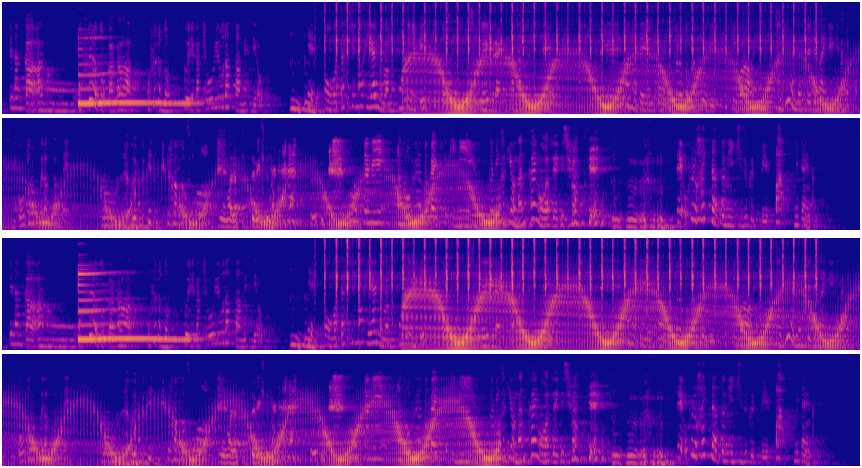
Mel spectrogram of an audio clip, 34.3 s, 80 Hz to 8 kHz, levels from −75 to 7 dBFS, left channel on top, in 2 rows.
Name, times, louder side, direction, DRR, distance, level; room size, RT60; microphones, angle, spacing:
voice 1, 0.1-2.6 2.9-3.4 3.6-5.2 6.1-11.4 11.9-15.1 15.5-18.5 20.4-21.7 22.3-23.1 23.7-29.2 30.7-33.5, left 1 dB, 55° left, 2 dB, 2.1 m, -38 dB
sound 1, 1.5-4.0, right 2 dB, 70° right, 1.0 m, -23 dB
voice 2, 5.8-6.3 9.6-9.9 11.8-11.9 15.5-15.6 19.2-20.1 21.5-22.3 23.3-23.6 25.3-25.6 29.3-30.4 33.2-33.4, equal, 15° left, 4 dB, 1.1 m, -36 dB
sound 2, 6.2-16.3, right 6 dB, 25° right, 0.7 m, -26 dB
sound 3, 8.0-27.1, right 3 dB, 85° right, 0.8 m, -29 dB
24.5 x 17.5 x 9.4 m, 1.2 s
head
